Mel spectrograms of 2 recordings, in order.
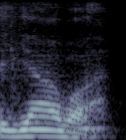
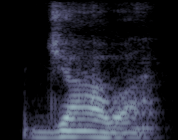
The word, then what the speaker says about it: Jawa: was widely used was a Yawa, or as people in Britain or other parts or English-speaking countries would call them, Jawa, though the proper Czech pronunciation is Yawa.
